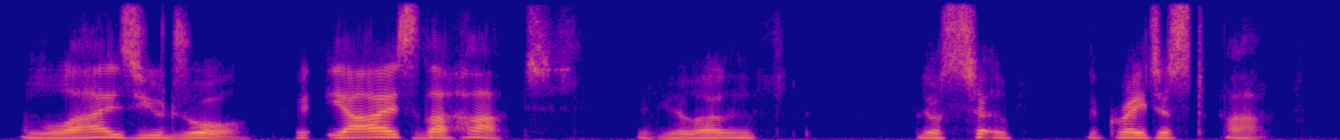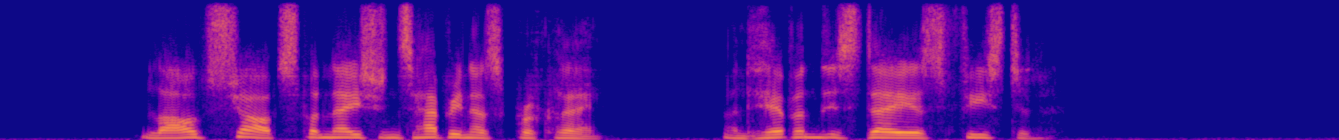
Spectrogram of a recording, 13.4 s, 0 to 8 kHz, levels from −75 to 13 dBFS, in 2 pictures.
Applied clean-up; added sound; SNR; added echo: neural diffusion model UNIVERSE++.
